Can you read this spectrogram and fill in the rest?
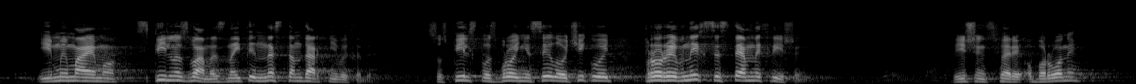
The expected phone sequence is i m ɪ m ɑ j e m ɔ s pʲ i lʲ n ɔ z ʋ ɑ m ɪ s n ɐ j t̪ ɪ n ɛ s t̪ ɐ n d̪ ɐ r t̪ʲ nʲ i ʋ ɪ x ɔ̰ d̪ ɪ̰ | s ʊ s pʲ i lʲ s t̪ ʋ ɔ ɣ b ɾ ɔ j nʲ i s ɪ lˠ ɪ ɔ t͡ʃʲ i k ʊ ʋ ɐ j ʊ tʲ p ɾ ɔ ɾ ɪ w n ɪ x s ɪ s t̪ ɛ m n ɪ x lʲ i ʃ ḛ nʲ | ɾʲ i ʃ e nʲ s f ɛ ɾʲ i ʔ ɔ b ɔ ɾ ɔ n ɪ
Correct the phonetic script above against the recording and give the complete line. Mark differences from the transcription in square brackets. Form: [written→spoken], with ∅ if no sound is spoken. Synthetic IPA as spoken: i m ɪ m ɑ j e m ɔ s pʲ i lʲ n ɔ z ʋ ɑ m ɪ [s→z] n ɐ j t̪ ɪ n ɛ s t̪ ɐ n d̪ [ɐ→ɑ] r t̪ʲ nʲ i ʋ ɪ x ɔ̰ d̪ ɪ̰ | s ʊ s pʲ i lʲ s t̪ ʋ ɔ [ɣ→z] b ɾ ɔ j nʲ i s ɪ lˠ ɪ ɔ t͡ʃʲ i k ʊ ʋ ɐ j ʊ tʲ p ɾ ɔ ɾ ɪ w n ɪ x s ɪ s t̪ ɛ m n ɪ x [lʲ→ɾʲ] i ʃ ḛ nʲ | ɾʲ i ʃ e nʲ s f ɛ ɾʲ i ʔ ɔ b ɔ ɾ ɔ n ɪ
